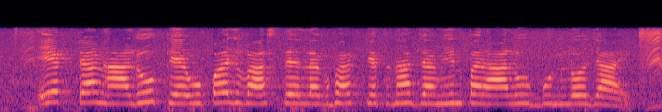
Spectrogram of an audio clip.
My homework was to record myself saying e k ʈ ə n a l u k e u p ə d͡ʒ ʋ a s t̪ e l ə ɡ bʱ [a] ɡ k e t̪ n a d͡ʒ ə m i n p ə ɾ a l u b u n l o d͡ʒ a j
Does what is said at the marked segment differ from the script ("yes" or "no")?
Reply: yes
